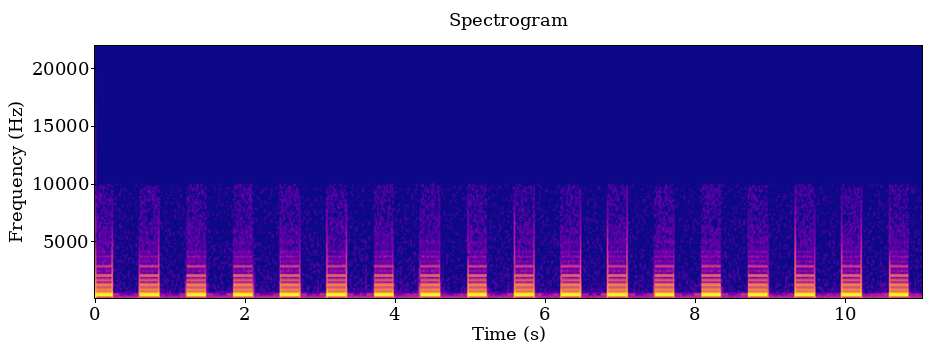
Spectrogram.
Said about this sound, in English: When the outgoing lines are busy and you dial 9, you get a busy signal, which times out to another busy signal. Now it's really starting to sound like North Electric.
